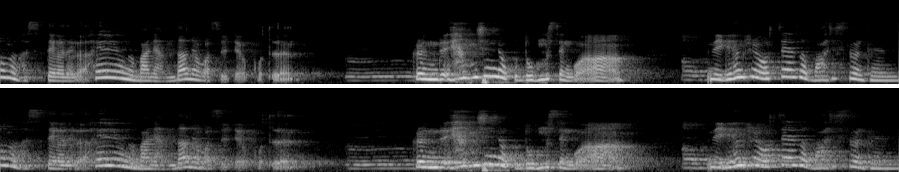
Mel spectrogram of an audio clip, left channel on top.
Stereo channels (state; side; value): normal; both; correlation 0.81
